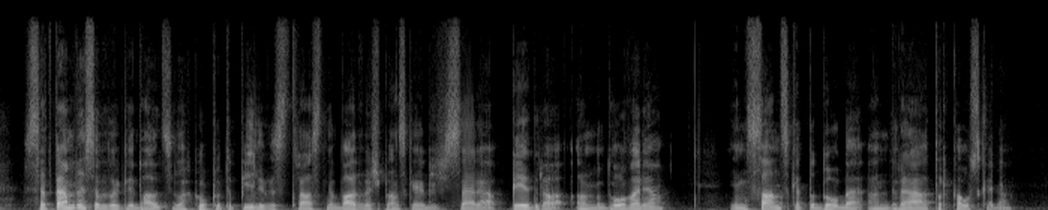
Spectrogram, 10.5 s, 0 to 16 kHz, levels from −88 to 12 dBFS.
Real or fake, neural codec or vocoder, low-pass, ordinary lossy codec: fake; codec, 44.1 kHz, 2.6 kbps, SNAC; 14.4 kHz; none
